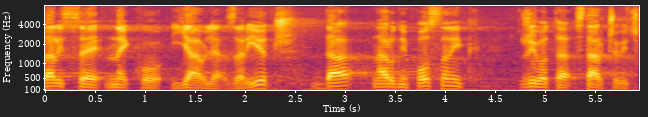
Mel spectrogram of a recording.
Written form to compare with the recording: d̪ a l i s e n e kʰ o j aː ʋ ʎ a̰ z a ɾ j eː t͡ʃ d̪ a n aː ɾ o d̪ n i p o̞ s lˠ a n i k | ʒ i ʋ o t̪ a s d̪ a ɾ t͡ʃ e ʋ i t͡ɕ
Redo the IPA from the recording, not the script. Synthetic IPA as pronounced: d̪ a l i s e n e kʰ o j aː ʋ ʎ a̰ z a ɾ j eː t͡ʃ d̪ a n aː ɾ o d̪ n i p o̞ s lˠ a n i k | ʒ i ʋ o t̪ a s t̪ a ɾ t͡ʃ e ʋ i t͡ɕ

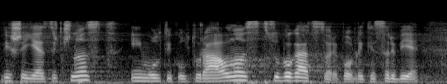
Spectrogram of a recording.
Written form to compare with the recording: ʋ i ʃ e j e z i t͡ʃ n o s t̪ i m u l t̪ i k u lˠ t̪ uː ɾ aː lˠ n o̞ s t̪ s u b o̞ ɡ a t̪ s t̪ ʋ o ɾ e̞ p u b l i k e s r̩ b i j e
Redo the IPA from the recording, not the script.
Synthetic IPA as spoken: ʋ i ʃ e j e z i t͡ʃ n o s t̪ i m u l t̪ i k u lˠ t̪ u ɾ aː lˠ n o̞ s t̪ s u b o̞ ɡ a t̪ s t̪ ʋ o ɾ e̞ p u b l i k e s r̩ b i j e

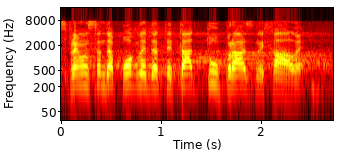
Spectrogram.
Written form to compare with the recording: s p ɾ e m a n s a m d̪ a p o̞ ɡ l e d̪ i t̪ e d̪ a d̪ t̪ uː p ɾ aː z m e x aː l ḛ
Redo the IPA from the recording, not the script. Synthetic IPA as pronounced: s p ɾ e m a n s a m d̪ a p o̞ ɡ l e d̪ a t̪ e t̪ a d̪ t̪ uː p ɾ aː z n e x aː l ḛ

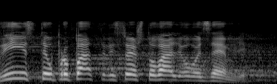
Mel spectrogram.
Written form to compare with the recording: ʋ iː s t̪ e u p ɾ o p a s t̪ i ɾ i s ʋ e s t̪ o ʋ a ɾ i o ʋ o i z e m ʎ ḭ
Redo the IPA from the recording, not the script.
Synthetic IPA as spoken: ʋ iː s t̪ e u p ɾ o p a s t̪ i l i s ʋ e ʃ t̪ o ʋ a ʎ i o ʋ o j z e m ʎ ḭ

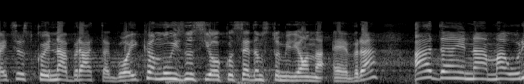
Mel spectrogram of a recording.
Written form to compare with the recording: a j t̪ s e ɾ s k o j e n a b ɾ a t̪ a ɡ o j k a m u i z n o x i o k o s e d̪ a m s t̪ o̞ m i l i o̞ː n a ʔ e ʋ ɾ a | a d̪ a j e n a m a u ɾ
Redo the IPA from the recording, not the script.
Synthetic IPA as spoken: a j t̪ s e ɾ s k o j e n a b ɾ a t̪ a ɡ o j k a m u i z n o s i o k o s e d̪ a m s t̪ o̞ m i l i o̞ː n a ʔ e ʋ ɾ a | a d̪ a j e n a m a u ɾ

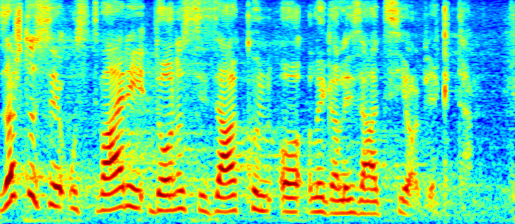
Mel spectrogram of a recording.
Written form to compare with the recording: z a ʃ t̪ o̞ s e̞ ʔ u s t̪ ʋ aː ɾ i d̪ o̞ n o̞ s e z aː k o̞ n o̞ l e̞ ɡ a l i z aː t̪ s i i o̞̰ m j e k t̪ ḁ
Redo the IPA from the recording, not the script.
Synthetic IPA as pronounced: z a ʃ t̪ o̞ s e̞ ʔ u s t̪ ʋ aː ɾ i d̪ o̞ n o̞ s i z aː k o̞ n o̞ l e̞ ɡ a l i z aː t̪ s i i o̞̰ b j e k t̪ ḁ

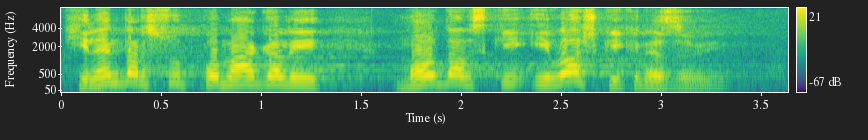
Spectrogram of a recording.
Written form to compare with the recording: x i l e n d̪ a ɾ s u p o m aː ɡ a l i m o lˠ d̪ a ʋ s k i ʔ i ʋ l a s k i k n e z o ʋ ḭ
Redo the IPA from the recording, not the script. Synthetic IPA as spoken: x i l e n d̪ a ɾ s u p o m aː ɡ a l i m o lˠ d̪ a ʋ s k i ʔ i ʋ l a ʃ k i k n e z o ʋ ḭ

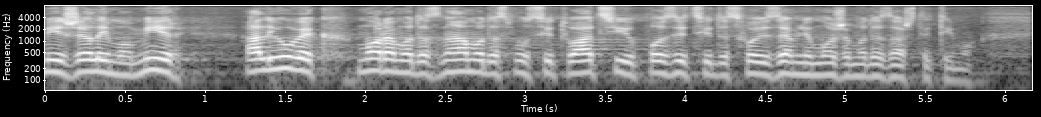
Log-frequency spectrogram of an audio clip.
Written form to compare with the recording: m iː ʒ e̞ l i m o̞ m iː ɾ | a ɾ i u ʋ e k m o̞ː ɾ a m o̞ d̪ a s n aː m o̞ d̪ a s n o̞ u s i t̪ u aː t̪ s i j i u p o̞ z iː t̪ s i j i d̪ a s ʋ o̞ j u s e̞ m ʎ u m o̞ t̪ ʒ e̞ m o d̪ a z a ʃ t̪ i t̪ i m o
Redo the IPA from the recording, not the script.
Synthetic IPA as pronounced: m iː ʒ e̞ l i m o̞ m iː ɾ | a l i u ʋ e k m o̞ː ɾ a m o̞ d̪ a z n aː m o̞ d̪ a s m o̞ u s i t̪ u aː t̪ s i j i u p o̞ z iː t̪ s i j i d̪ a s ʋ o̞ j u z e̞ m ʎ u m o̞ ʒ e̞ m o d̪ a z a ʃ t̪ i t̪ i m o

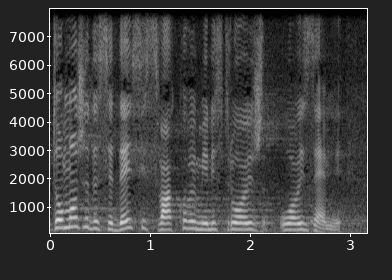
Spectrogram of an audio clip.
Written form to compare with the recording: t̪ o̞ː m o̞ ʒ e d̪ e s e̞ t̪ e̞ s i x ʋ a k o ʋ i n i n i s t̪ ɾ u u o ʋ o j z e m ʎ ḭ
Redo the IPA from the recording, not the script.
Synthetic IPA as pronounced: t̪ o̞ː m o̞ ʒ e d̪ a s e̞ d̪ e̞ s i s ʋ a k o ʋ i m i n i s t̪ ɾ u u o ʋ o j z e m ʎ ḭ

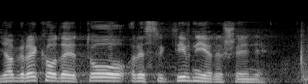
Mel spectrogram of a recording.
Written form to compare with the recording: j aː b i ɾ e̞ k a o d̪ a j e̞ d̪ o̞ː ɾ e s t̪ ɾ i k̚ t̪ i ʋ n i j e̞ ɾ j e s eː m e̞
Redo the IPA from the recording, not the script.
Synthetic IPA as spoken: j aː b i ɾ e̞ k a o d̪ a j e̞ t̪ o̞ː ɾ e s t̪ ɾ i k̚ t̪ i ʋ n i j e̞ ɾ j e ʃ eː ɲ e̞

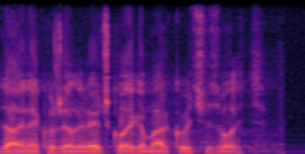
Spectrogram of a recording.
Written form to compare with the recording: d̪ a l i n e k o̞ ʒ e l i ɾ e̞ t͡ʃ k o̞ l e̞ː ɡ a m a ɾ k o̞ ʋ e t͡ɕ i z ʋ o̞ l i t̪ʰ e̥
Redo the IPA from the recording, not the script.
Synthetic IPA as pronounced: d̪ a l i n e k o̞ ʒ e l i ɾ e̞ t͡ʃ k o̞ l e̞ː ɡ a m a ɾ k o̞ ʋ i t͡ɕ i z ʋ o̞ l i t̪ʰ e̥

